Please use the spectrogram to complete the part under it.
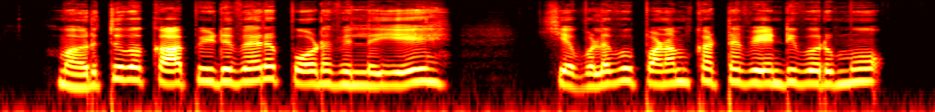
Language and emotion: Tamil, fearful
